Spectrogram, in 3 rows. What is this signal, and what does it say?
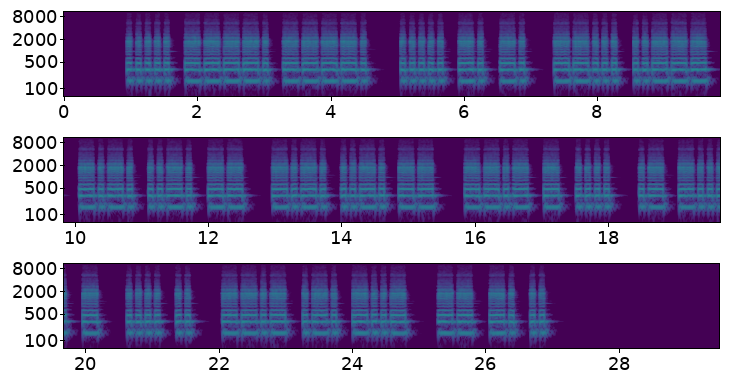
Morse code, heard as a buzzer, hand-sent with a paddle, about 17 wpm. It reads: 599 5NN 72 CFM CFM QTH ABT HI QRX MNI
